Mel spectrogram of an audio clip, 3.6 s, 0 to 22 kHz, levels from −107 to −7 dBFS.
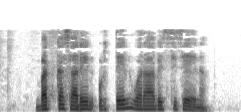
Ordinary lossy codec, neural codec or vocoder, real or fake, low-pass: MP3, 32 kbps; none; real; 7.2 kHz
